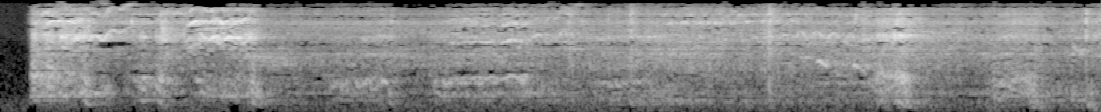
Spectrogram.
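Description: High, thin squeaks and squeals from langur monkeys chatter almost continuously, loudest in a burst at the start, then a steady, busy stream of overlapping shrill calls with occasional sharper peaks.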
